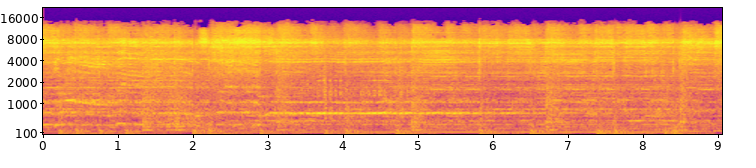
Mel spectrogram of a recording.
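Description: Live rock band playing: a man sings into the microphone, holding one long note in the middle, over drums, keyboards and electric guitar.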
